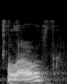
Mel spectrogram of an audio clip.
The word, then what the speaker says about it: loathe: It's the same TH sound. Breathe and loathe. The vibrating TH sound.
